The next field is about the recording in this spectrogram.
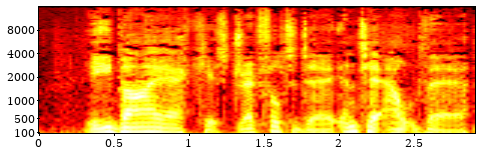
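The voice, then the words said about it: Put-on regional British accent. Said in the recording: “regional accents are thriving against the odds ... All these different accents ... regional accents people love”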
